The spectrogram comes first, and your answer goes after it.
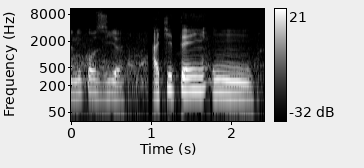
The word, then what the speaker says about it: Nicosia: vai entrar ali aliás eu falei nicó mas na verdade a maioria das pessoas fala pronuncia né nicosia Aqui tem um e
